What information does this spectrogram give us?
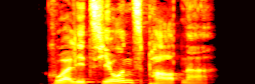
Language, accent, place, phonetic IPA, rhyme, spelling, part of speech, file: German, Germany, Berlin, [koaliˈt͡si̯oːnsˌpaʁtnɐ], -oːnspaʁtnɐ, Koalitionspartner, noun, De-Koalitionspartner.ogg
- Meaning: coalition partner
